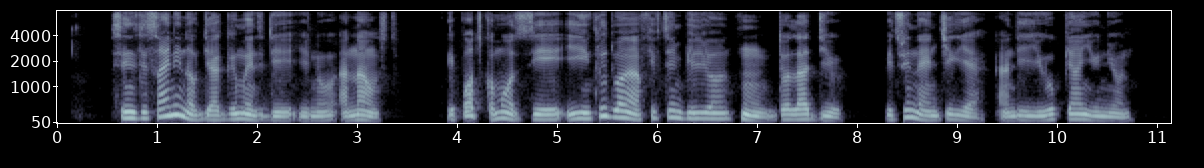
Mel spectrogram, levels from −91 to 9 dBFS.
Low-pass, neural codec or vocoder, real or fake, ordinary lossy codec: none; none; real; none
